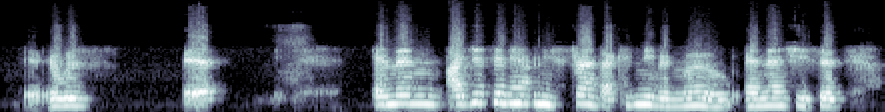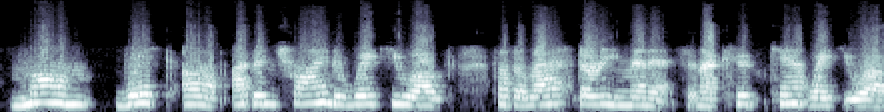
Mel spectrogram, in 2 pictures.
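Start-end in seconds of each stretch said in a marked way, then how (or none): none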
